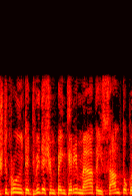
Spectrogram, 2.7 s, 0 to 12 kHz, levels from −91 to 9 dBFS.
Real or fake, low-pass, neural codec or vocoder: real; 7.2 kHz; none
